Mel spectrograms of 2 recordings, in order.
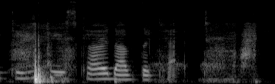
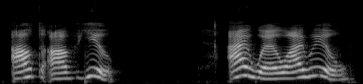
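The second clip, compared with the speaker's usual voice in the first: animated story reading; 6 dB louder than usual. Acted. Reader voicing a quarrelling cat and dog, animated read-aloud. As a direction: read it out clearly, pitch jumping up on woofs and meows.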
